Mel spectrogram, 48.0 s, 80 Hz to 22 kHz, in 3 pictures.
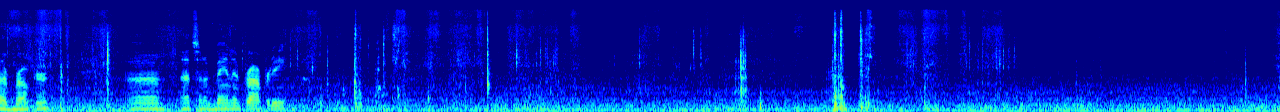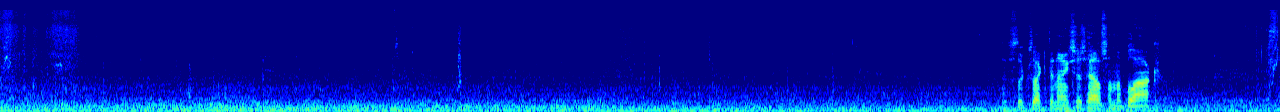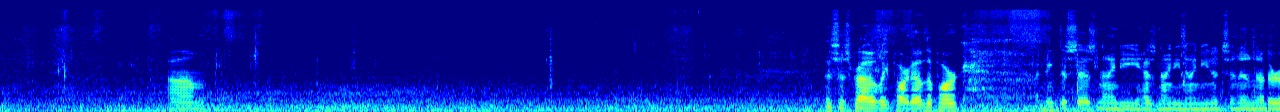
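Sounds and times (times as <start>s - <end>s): car cabin hum: 0.0s - 48.0s
swishing rustles: 10.8s - 18.3s, 31.4s - 37.0s, 39.0s - 42.3s.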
